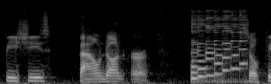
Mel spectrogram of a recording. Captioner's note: chiming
